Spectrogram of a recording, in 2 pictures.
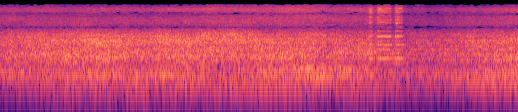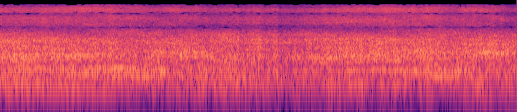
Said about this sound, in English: That's a military convoy. Where is this where this video was shot with the military driving by honking back at you guys? I believe that one was in Delaware.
